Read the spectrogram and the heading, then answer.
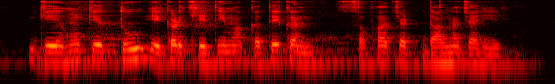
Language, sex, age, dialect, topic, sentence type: Chhattisgarhi, male, 18-24, Western/Budati/Khatahi, agriculture, question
